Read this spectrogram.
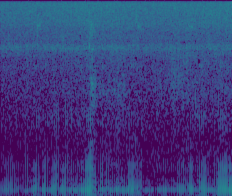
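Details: Pet cat purring in close stereo, an unbroken low buzzing rumble pulsing quickly, with faint rustling in the background.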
